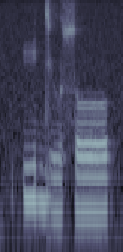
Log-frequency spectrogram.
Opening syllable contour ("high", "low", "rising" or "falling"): high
